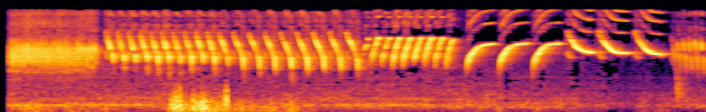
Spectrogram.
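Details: Canary in full song, a long rattling 'ngerek' style used as a lure to make other canaries sing: a buzzy flat trill, a fast pulsed roll, a steady high buzz, then a string of bright downslurred whistles, with faint low thumps.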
